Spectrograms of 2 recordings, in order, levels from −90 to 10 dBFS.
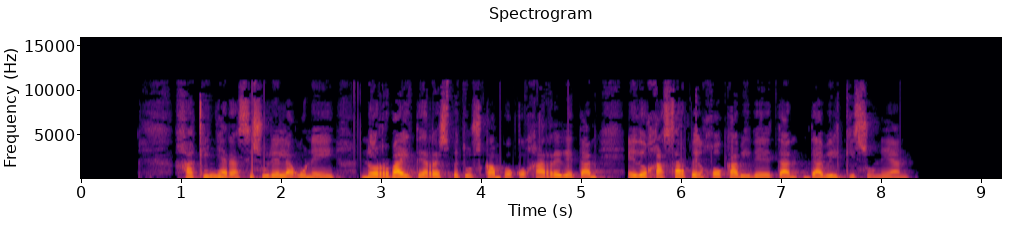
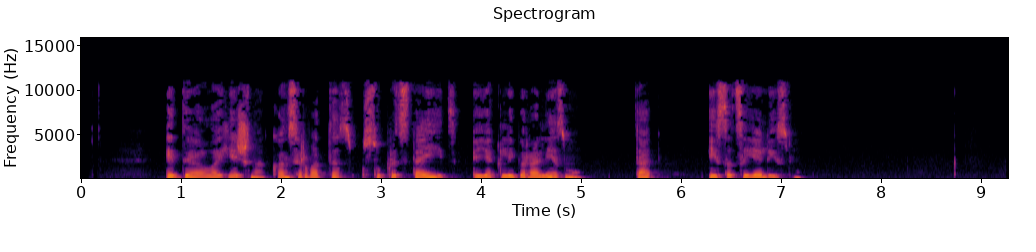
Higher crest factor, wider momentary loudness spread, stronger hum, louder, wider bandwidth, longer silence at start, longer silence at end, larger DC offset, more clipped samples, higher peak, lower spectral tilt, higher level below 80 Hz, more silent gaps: about the same, 22 dB vs 18 dB; about the same, 10 LU vs 9 LU; neither; first, -23 LUFS vs -29 LUFS; about the same, 11.5 kHz vs 11.5 kHz; about the same, 0.95 s vs 0.85 s; second, 0.95 s vs 2.05 s; neither; neither; first, -2 dBFS vs -12 dBFS; about the same, -5.5 dB/octave vs -4.5 dB/octave; first, -68 dBFS vs -80 dBFS; neither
